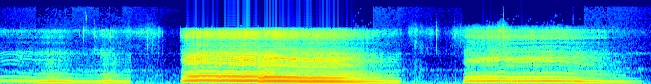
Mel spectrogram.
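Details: Norrington, a Siamese cat, growling at a rat toy: three long, low, harmonic growls, the middle one loudest and wavering, separated by short pauses, inside a small room.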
